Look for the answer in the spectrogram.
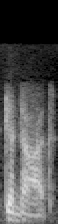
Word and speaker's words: Gadot: It's Gadot. – Is it Gadot? Is that how she pronounces it? – Yeah, it's Gadot. She's Israeli, and the OT is a plural. It's pronounced.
